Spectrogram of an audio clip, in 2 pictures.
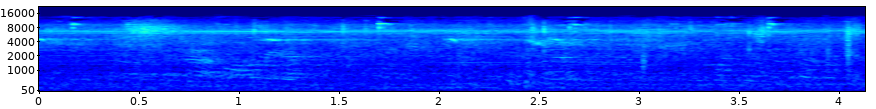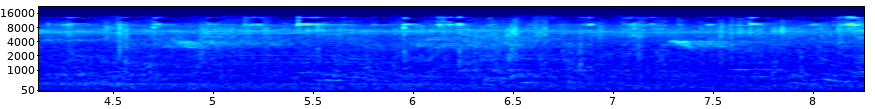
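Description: Horses walking on soft arena footing, their hooves falling quietly, with people talking in the background.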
